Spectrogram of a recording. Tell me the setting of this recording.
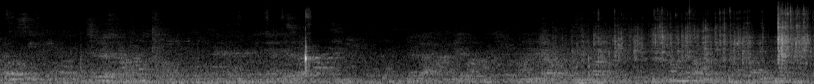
cafe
